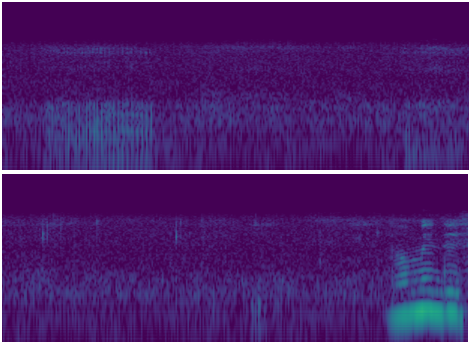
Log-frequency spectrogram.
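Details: Kate the bulldog snoring: one broad, rasping low snore near the start, then quiet breathing, before a person speaks softly in Portuguese at the end.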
